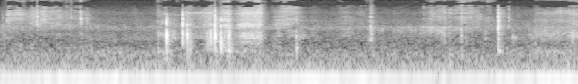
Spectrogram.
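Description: Faint rustling and a few light ticks of small paper stamps being shuffled in the hands and set down on a board, over a low steady hum.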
